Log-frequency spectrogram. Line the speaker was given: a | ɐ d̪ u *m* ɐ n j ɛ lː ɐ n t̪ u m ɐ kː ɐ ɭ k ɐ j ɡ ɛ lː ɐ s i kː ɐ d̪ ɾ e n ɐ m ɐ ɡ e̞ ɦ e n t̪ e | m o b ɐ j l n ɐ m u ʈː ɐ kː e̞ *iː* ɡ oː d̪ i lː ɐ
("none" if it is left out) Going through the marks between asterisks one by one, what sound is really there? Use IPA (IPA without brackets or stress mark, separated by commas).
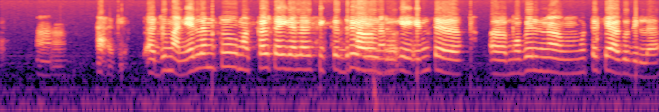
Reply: m, aː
